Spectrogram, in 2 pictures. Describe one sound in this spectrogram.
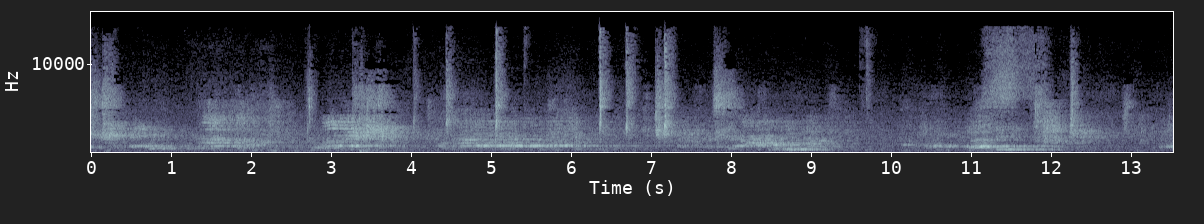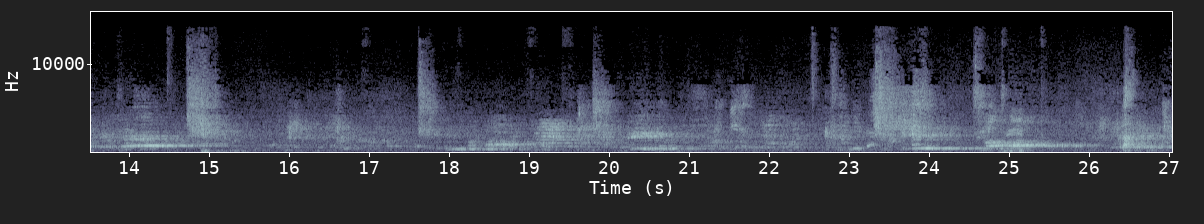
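Skates scrape and hiss across the ice in a large echoing hall.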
